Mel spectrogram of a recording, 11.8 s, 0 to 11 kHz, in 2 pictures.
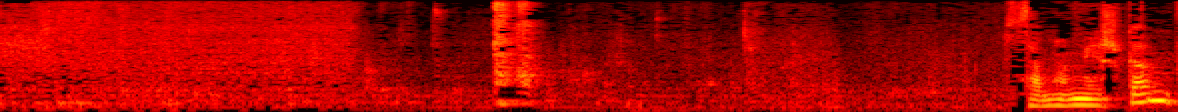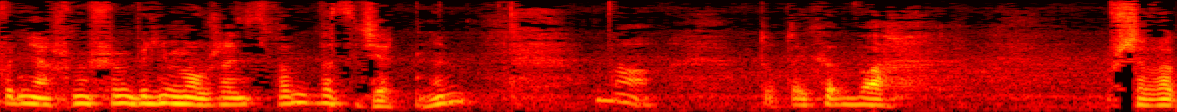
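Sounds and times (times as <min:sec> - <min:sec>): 
tap water running into a kettle: 0:00.0 - 0:03.9
speech: 0:05.2 - 0:10.6, 0:11.5 - 0:11.7.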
